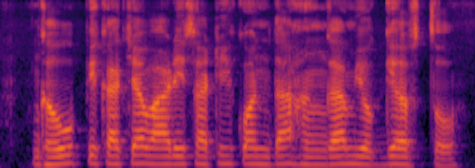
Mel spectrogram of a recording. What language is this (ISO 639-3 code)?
mar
